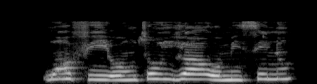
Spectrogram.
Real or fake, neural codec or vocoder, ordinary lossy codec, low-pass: real; none; none; none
